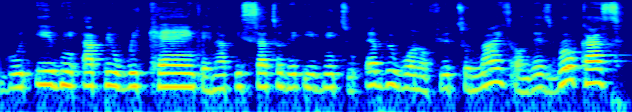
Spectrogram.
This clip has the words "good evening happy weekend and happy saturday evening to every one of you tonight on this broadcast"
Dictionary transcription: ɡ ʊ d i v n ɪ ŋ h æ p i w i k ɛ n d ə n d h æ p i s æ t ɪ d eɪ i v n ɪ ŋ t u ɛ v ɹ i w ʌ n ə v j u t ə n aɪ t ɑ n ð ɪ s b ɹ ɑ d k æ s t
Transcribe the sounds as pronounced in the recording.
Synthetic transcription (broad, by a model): ɡ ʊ d i v n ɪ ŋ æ p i w i k ɛ n d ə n h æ p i s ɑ t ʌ d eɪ i v n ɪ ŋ t u ɛ v ɹ i w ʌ n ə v j u t ə n aɪ t ɑ n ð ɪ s b ɹ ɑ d k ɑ s t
